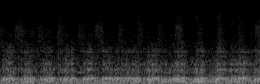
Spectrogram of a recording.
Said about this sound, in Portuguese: E aí, escuta essa lenta.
